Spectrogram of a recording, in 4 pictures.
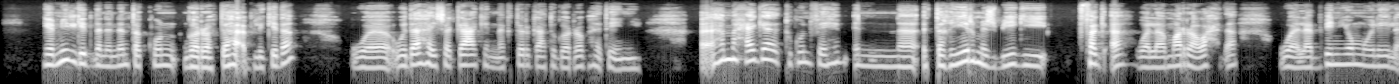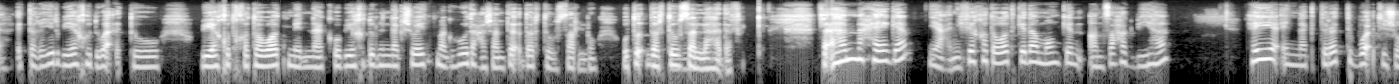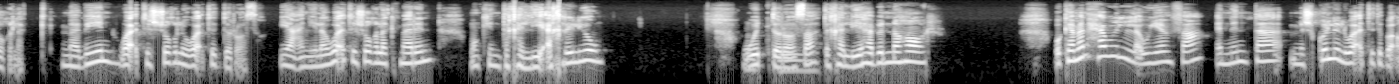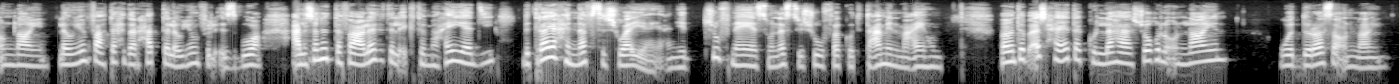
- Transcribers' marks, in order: in English: "أونلاين"; in English: "أونلاين"; in English: "أونلاين"
- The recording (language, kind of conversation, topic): Arabic, advice, أرتّب أولوياتي إزاي لما تكون كتير وبتتزاحم ومش عارف أختار هدف واحد؟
